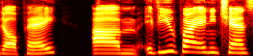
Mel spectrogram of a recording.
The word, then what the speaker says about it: Alpay: Who'll pay? David Alpay. Oh shit. No, I think it's pronounced David Alpay.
